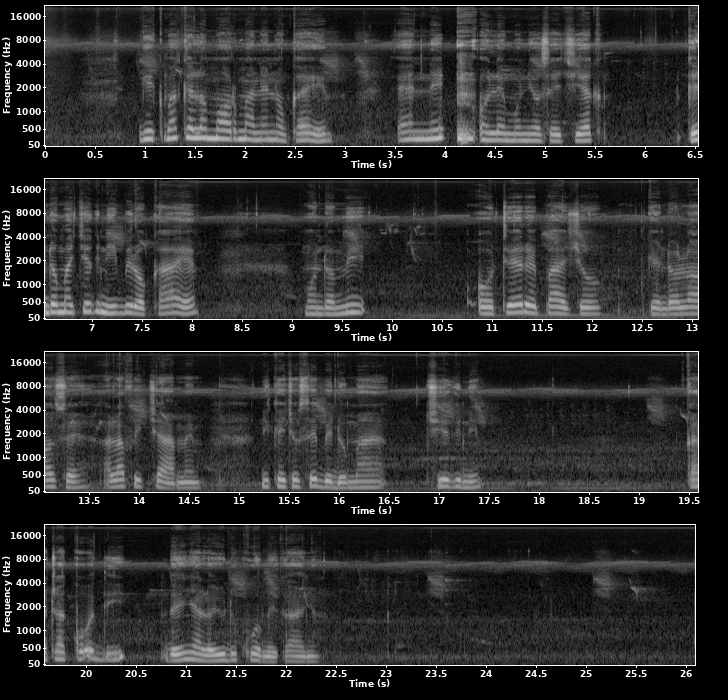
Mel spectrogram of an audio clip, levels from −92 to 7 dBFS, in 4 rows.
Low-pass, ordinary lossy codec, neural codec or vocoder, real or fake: none; none; none; real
